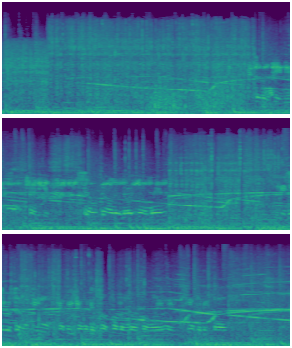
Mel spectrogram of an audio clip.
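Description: A police siren wails close by, rising and falling.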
